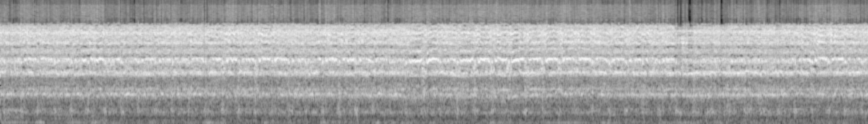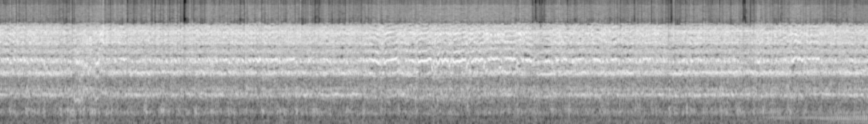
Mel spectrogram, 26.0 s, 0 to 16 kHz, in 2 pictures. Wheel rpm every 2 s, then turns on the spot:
230, 230, 240, 230, 230, 230, 230, 230, 230, 220, 230, 240, 230.
none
